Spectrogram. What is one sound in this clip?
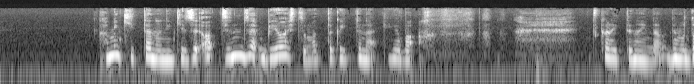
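A young woman speaks close to a microphone, lively and playful.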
